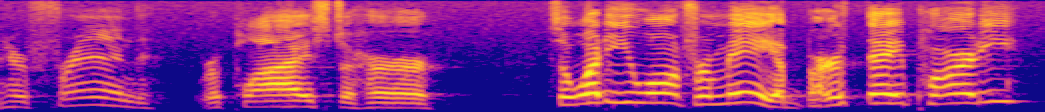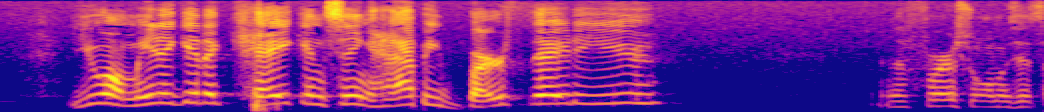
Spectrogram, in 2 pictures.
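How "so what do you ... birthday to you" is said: sarcastic retort. Retold or imitated.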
